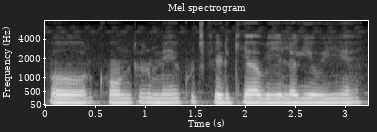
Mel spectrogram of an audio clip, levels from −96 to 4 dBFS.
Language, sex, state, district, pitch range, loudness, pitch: Hindi, male, Uttar Pradesh, Saharanpur, 135-140 Hz, -15 LUFS, 135 Hz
